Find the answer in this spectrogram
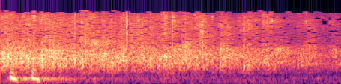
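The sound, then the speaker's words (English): An audience claps, a dense patter of many hands that holds steady and tapers slightly toward the end. “People are finally clapping.”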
